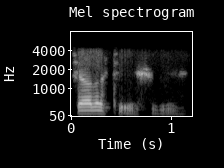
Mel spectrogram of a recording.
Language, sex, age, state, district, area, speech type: Kashmiri, male, 60+, Jammu and Kashmir, Shopian, rural, conversation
